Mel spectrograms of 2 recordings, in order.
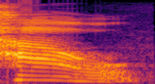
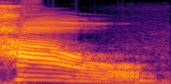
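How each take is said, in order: Both takes have the same delivery.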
